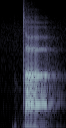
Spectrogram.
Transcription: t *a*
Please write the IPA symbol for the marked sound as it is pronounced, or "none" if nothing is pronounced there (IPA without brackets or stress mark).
a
